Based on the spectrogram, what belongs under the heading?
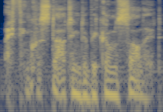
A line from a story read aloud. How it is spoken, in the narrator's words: he whispered to Chris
